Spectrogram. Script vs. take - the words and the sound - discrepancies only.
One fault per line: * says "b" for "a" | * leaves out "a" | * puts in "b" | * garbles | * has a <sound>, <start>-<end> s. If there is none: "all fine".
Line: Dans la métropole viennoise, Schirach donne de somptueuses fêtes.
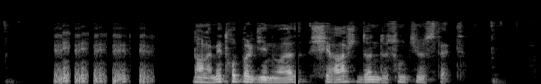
* has a laugh, 0.5-1.6 s
* has a dropout, 3.0-3.0 s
